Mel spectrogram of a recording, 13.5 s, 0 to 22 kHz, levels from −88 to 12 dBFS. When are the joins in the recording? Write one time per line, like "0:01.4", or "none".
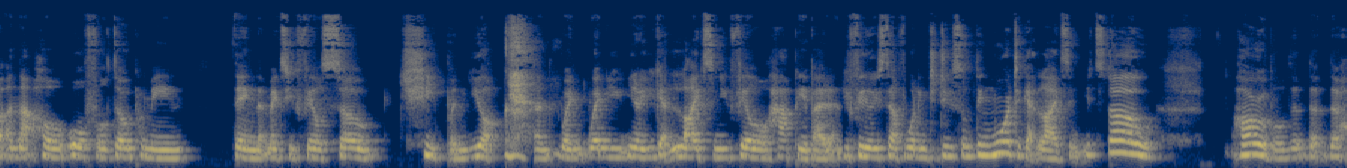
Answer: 0:05.9
0:08.4
0:09.0
0:11.1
